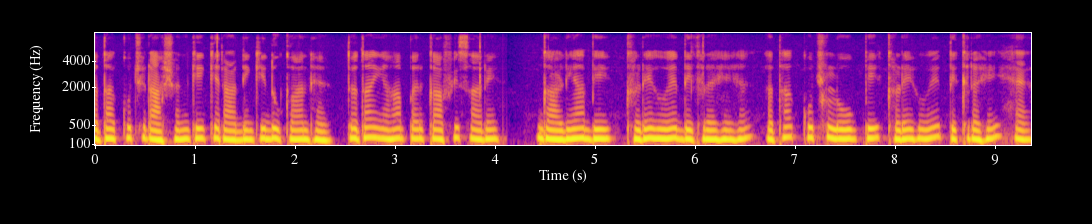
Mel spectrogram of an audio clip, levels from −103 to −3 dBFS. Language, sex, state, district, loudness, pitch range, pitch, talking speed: Hindi, female, Maharashtra, Aurangabad, -12 LUFS, 190-210 Hz, 200 Hz, 185 wpm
